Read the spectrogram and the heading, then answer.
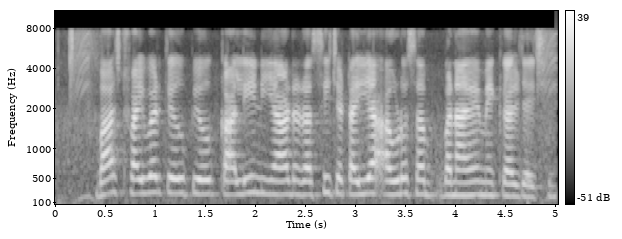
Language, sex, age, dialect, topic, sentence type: Magahi, male, 18-24, Western, agriculture, statement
